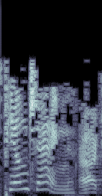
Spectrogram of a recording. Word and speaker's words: Pyeongchang: It's not hard. It's Pyeongchang. – Okay, Pyeongchang.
